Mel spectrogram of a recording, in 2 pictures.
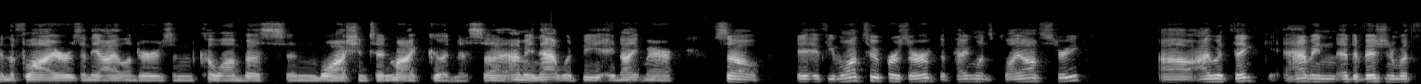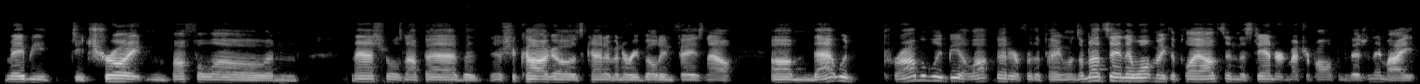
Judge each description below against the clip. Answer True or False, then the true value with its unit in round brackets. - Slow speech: False (175 wpm)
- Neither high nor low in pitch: False (120 Hz)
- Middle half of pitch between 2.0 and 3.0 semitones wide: False (3.8 semitones)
